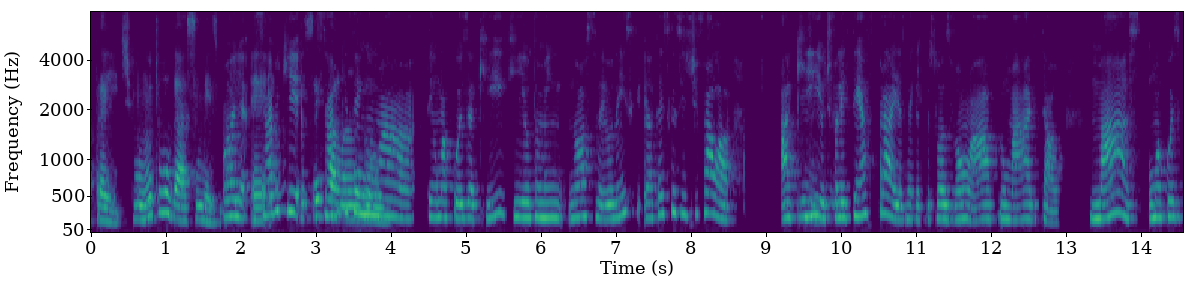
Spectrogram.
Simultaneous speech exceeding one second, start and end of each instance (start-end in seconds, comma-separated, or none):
1.7-4.0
